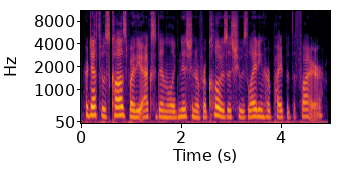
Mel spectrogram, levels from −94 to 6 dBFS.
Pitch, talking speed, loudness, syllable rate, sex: 200 Hz, 240 wpm, -19 LUFS, 5.9 syllables/s, female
